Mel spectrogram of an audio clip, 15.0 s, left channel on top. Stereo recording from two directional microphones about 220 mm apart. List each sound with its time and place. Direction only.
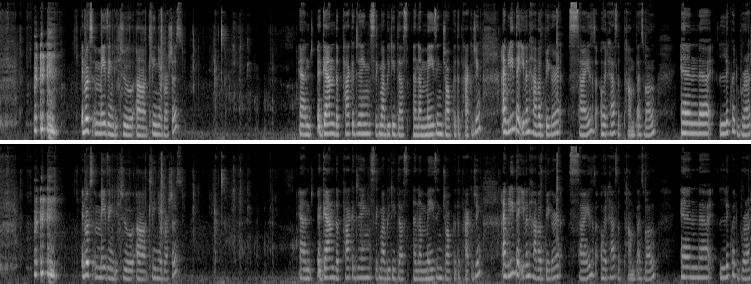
0.6 s a woman's voice: 35° left (ahead or behind)
5.9 s a woman's voice: 35° left (ahead or behind)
